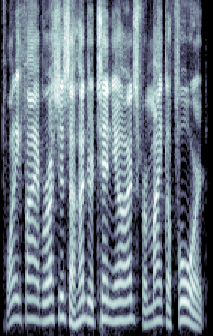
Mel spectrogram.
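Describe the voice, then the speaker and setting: Excitable man calling football play-by-play. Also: fairly high pitch, no echo. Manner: rising excitement on big plays, quick self-corrections. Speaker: play-by-play announcer. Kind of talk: play-by-play commentary.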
